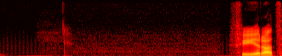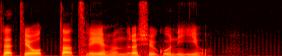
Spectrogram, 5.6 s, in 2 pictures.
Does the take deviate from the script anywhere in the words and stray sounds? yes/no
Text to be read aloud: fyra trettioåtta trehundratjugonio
no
